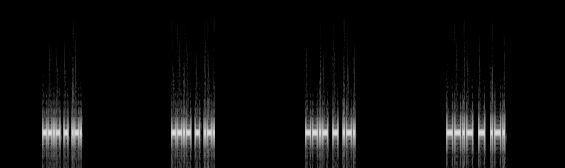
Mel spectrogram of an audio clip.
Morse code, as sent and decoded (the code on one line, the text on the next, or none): --.- - .-. / --.- - .-. / --.- - .-. / --.- - .-.
QTR QTR QTR QTR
